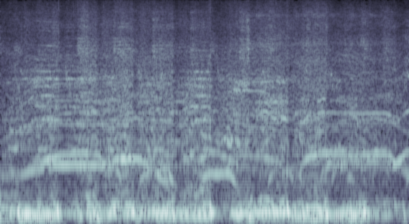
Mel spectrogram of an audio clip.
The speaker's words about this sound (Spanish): Pero durante su paseo escuchan a lo lejos un boombox y gente aplaudiendo animadamente, acompañando el ritmo de la música.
